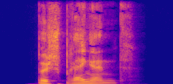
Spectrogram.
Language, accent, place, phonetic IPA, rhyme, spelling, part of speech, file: German, Germany, Berlin, [bəˈʃpʁɛŋənt], -ɛŋənt, besprengend, verb, De-besprengend.ogg
- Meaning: present participle of besprengen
